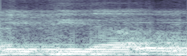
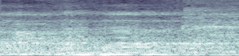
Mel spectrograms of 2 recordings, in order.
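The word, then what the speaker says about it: ابتداء: Dan ibtida'u dibaca ibtida', tidak dibaca abtada, dan seterusnya.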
